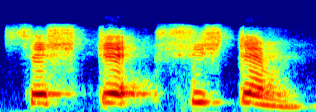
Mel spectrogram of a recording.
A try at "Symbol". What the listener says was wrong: সিস্টেম বলবো না আমরা,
